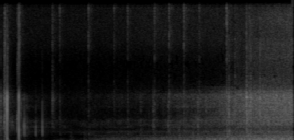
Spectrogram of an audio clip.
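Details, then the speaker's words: Mini One with a K-Bus fault where the blower motor had stopped working. With the ignition on, the fan is turned back on: a few clicks, then a low, steady whoosh building smoothly. The blower is running normally at this point. "so ignition is currently on so all being well I'll turn the fan back on so you can hear it"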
